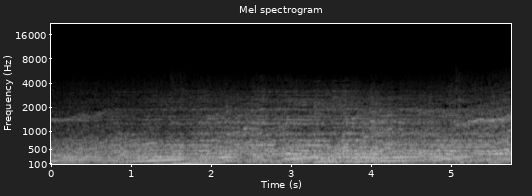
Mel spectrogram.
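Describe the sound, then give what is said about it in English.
A car engine revs and accelerates steadily as the car sets off to follow another car, its rising whine and low rumble continuous and fairly loud for several seconds, with no voices over it. “I'm going to follow that car.”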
